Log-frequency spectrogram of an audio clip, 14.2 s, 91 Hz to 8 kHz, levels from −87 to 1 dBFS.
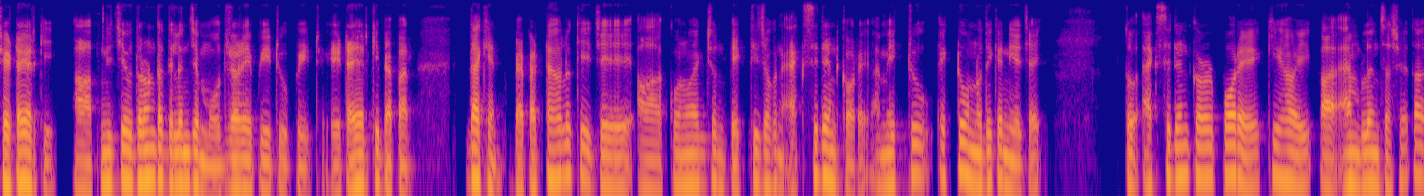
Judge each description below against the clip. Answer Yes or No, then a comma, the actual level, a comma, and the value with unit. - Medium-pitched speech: No, low, 120 Hz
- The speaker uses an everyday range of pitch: Yes, average, 3.7 semitones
